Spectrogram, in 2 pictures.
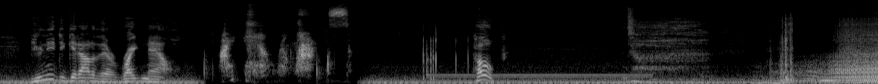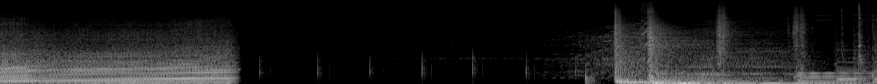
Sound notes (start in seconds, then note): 4.6 phone clicking; 6.2 sighs; 8.6 engine roaring; 12.4 slow suspenseful music; 14.3 dramatic music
